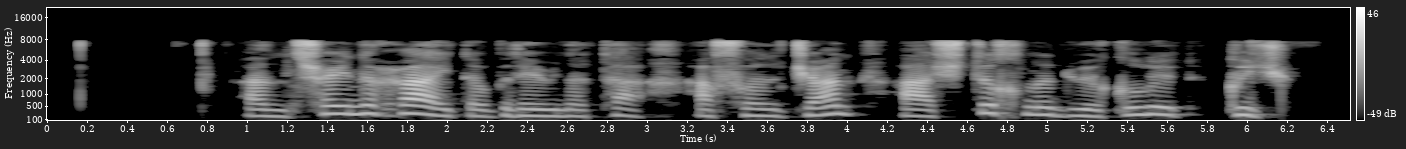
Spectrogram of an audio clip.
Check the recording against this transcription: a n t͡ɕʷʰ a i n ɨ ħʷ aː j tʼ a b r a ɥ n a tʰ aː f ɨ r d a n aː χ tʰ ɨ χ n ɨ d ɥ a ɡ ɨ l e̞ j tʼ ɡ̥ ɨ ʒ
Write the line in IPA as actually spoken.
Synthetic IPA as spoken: a n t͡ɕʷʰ a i n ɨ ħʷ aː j tʼ a b r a ɥ n a tʰ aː f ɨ r d͡ʒ a n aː ʃ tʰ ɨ χ n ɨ d ɥ a ɡ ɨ l e̞ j tʼ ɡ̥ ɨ d͡ʒ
